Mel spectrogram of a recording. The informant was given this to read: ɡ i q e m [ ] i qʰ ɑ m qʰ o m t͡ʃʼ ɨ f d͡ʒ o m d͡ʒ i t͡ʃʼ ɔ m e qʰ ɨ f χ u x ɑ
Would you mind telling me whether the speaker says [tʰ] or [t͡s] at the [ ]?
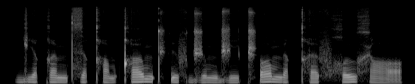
t͡s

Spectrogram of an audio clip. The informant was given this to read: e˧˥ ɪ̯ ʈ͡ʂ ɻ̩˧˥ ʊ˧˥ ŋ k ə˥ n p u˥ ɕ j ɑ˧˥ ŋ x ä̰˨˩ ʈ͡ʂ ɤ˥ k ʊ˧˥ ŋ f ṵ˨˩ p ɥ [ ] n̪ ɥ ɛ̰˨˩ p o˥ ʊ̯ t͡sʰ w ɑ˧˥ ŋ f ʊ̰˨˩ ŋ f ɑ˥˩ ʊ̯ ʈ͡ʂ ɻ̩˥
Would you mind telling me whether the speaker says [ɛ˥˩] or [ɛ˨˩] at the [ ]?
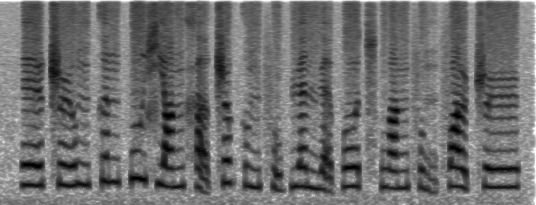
ɛ˥˩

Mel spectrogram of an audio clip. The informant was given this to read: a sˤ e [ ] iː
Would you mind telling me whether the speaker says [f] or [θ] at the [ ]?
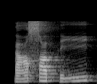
θ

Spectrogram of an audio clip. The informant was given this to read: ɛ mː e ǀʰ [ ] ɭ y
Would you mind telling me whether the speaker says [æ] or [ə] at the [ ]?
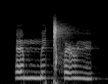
ə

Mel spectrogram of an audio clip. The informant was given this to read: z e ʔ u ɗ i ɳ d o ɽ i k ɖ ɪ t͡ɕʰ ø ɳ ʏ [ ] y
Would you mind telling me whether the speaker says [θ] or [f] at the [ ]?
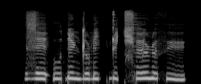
f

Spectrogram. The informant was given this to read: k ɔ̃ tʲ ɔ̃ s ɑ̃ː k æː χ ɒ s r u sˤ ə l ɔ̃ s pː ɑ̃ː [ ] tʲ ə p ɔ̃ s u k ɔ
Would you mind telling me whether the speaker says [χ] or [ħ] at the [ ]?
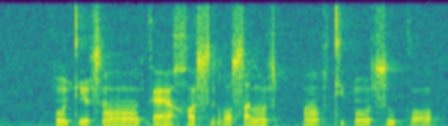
χ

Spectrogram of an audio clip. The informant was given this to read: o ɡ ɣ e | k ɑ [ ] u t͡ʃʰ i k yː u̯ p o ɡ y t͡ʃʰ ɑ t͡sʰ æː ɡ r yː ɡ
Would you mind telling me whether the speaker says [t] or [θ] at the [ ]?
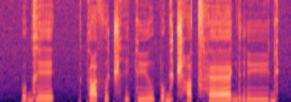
θ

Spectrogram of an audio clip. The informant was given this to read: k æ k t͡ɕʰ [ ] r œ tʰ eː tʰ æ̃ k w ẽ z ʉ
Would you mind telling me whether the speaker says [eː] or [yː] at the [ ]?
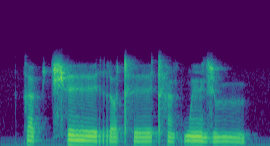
eː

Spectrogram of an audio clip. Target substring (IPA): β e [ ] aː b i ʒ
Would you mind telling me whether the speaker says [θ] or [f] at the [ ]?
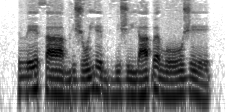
θ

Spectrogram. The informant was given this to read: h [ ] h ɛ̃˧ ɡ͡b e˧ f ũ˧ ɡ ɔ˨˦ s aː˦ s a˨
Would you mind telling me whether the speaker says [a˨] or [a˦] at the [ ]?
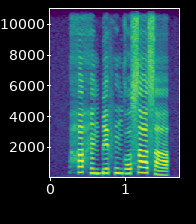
a˦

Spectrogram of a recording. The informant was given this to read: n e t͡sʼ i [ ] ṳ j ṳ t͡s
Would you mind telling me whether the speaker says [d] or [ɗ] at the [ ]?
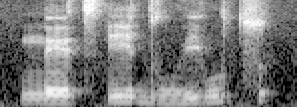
d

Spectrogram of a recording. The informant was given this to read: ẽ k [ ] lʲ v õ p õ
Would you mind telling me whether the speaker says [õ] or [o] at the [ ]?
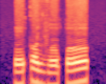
o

